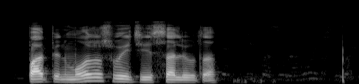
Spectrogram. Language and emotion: Russian, neutral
